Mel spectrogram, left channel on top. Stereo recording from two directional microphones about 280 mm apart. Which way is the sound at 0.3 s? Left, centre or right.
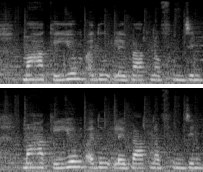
Left.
